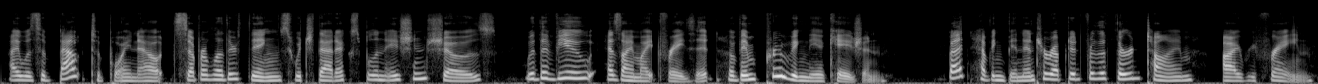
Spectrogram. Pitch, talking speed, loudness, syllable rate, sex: 205 Hz, 160 wpm, -19 LUFS, 4.6 syllables/s, female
